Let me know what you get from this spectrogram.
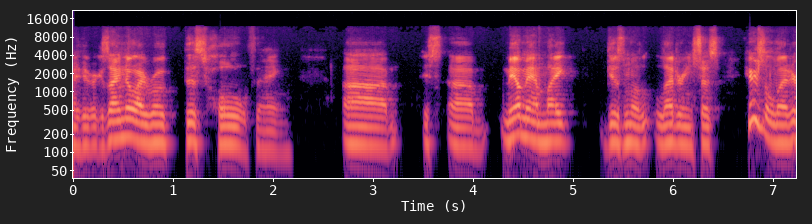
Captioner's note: none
